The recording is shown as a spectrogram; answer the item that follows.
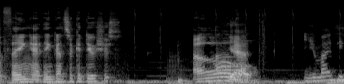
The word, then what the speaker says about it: caduceus: Caduceus Executive Plan 4 isn't like most people, Counselor. I think that's pronounced caduceus. Caduceus. It is. It's like Greek or some shit.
